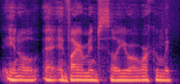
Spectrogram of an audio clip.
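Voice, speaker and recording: Hesitant Irish man, low and flat. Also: fast talker. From Ireland. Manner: hesitant, many fillers and restarts. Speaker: podcast guest, former soldier. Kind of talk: casual interview conversation.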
